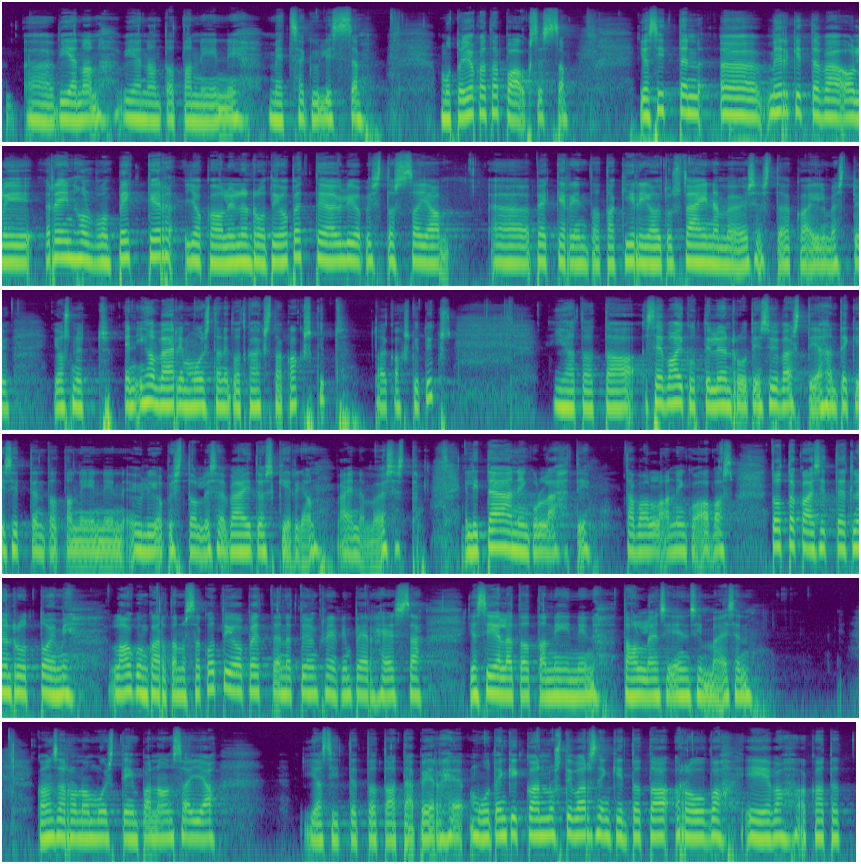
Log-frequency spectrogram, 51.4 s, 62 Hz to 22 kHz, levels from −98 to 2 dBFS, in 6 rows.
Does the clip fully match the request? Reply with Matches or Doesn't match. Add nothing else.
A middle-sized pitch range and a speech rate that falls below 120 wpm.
Doesn't match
